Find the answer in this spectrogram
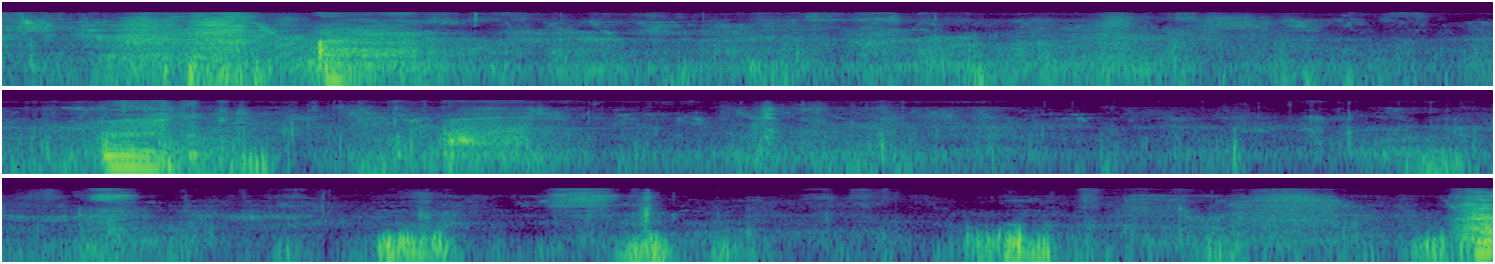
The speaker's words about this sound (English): Hold on, there's someone walking their dog. Hold on.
